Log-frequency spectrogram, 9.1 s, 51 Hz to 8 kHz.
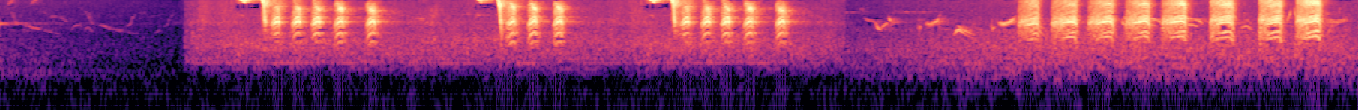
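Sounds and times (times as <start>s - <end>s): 
black-crested titmouse calling: 1.6s - 5.5s, 6.7s - 9.0s.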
